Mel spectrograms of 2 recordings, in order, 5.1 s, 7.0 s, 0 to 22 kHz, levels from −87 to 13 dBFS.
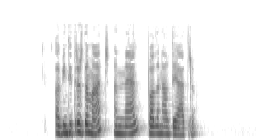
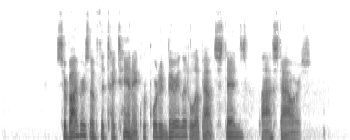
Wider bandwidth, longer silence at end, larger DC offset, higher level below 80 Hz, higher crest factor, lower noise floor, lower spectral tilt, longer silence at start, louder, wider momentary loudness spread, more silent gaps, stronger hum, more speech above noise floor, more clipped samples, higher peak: second, 8.8 kHz vs 15.5 kHz; first, 1.25 s vs 0.85 s; neither; second, -80 dBFS vs -54 dBFS; about the same, 20 dB vs 24 dB; first, -84 dBFS vs -80 dBFS; first, -7 dB/octave vs -5 dB/octave; about the same, 1.1 s vs 1.15 s; about the same, -25 LUFS vs -26 LUFS; about the same, 10 LU vs 12 LU; neither; neither; first, 59 dB vs 55 dB; neither; second, -8 dBFS vs -2 dBFS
